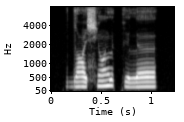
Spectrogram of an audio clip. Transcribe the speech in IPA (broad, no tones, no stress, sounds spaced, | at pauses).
d ɑ ɕ ɔ̃ l ə k ɪ l ɜ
